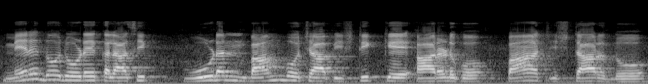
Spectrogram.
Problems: constant background noise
